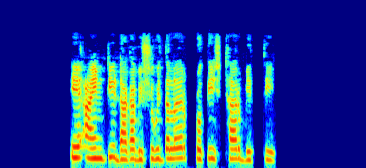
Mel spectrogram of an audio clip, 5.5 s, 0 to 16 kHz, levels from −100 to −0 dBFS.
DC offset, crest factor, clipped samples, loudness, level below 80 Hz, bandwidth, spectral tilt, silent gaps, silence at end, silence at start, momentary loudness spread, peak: under 0.1%; 18 dB; under 0.1%; -18 LUFS; -62 dBFS; 7.4 kHz; -5.5 dB/octave; 3.81-3.95 s; 1.4 s; 1.05 s; 13 LU; -2 dBFS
